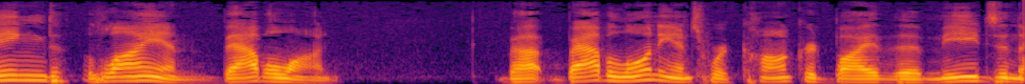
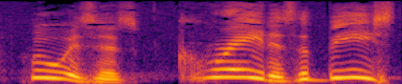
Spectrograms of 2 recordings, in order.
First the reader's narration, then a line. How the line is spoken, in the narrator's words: They exclaimed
